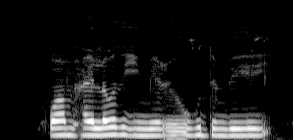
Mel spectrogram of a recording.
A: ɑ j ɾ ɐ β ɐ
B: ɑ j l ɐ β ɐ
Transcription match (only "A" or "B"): B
